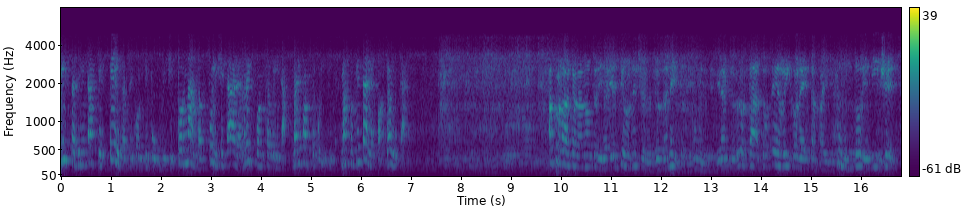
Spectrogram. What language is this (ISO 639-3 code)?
ita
